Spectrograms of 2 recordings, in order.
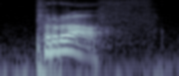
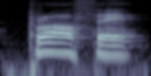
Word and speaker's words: prof: Let me say it again, prof. In some areas of Italy, mainly in the center, this word prof is pronounced like profe or something like that, with a kind of a schwa at the end.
